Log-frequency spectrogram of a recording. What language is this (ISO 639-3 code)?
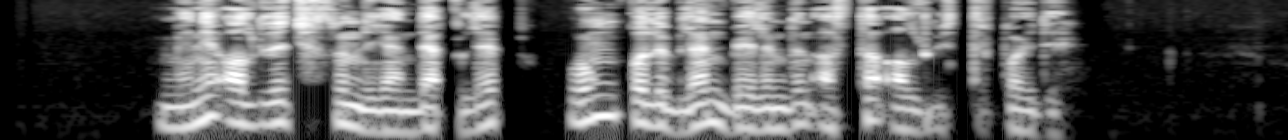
uig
